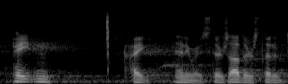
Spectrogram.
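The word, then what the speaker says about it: Paton: Payton. It's not Patton, it's Payton.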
